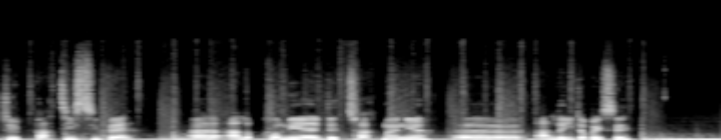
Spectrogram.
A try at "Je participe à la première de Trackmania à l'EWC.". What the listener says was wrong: The E is silent in participe.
